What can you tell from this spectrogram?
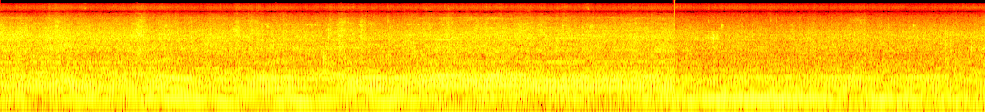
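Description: Side-by-side UTV engine running with a steady drone while driving slowly along a rocky trail, heard from on board the vehicle.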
